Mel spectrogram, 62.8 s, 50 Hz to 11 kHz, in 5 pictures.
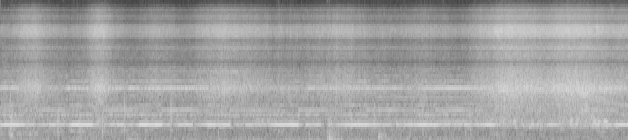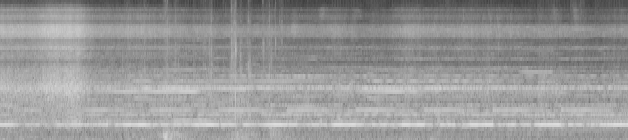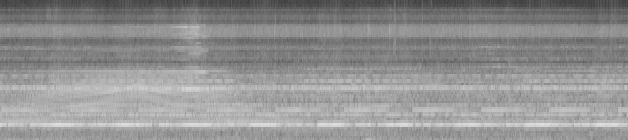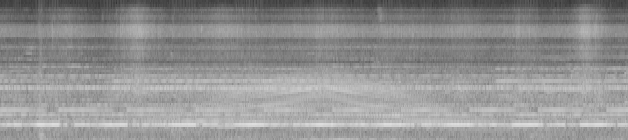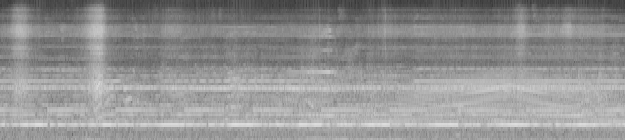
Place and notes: transistor radio on the pavement during the transmission of the aporee event >standing waves< by HOKURO on fm 100
HOKURO are Sachiyo Honda, Sabri Meddeb, Michael Northam (accordion, objects, strings, winds, voices and electronics)
... we invite you to participate by playing with us on any kind of instrument or voice that can sustain an A or E or equalivant frequency - the idea is to try to maintain and weave inside a river of sound for as long as possible ... (from the invitation to the concert at radio aporee berlin, Nov. 28 2009)
Berlin, Germany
